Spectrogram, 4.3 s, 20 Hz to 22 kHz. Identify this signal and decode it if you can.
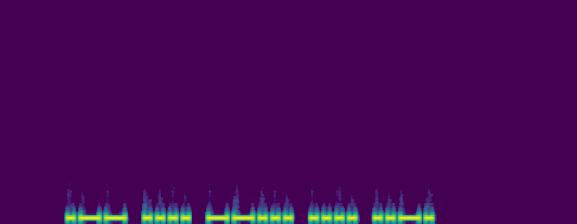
Morse code, heard as a keyed tone, about 25 wpm, 700 Hz. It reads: WH7HF
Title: USA Call Signs - 5 Characters - Repeated 3x - 25wpm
